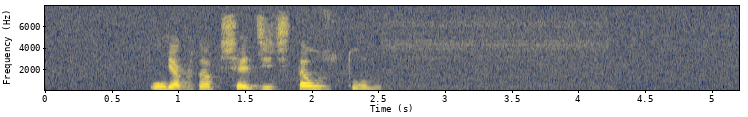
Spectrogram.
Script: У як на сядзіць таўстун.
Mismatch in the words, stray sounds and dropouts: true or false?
false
